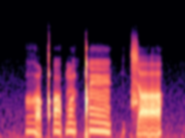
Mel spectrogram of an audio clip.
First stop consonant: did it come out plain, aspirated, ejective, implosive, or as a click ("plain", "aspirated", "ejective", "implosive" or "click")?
ejective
